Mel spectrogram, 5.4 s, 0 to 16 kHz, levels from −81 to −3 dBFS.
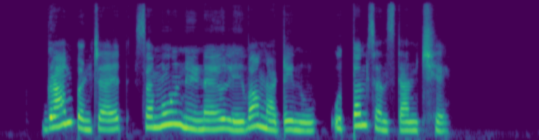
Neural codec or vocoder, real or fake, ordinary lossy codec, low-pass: codec, 32 kHz, 1.9 kbps, SNAC; fake; none; 14.4 kHz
